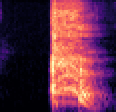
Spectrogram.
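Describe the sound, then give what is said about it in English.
A single rough cough or throat-clear, loud and alone, lasting about half a second with a raspy voiced tone. “One of you guys is going to have to take over because I need to cough.”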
